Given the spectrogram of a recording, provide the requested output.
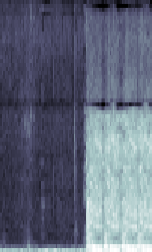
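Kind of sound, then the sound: sound effect, air horn sound effect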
